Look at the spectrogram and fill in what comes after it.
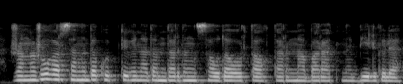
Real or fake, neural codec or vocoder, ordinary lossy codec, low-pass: real; none; none; 7.2 kHz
